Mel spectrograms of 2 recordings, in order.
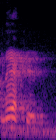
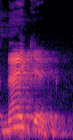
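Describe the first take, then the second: First: The first syllable sounds like 'neck'. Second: The first syllable sounds like 'nake'. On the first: The speaker calls it wrong. "It's not naked. That's what holds your head up" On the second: The speaker calls it right. "It's naked"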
